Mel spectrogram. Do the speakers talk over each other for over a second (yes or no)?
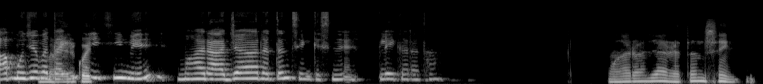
no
